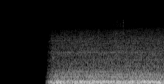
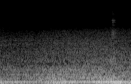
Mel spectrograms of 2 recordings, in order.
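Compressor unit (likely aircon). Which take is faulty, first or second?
first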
